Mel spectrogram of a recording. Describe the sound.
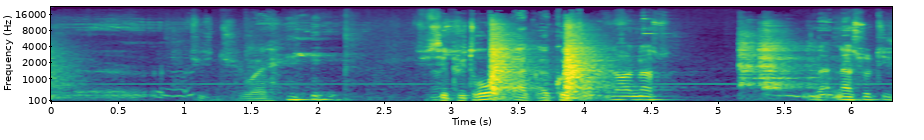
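A coffee machine hisses and whirs in a loud burst of a second or so, with faint clinks, as people talk and laugh over it and a thin steady tone hums throughout.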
